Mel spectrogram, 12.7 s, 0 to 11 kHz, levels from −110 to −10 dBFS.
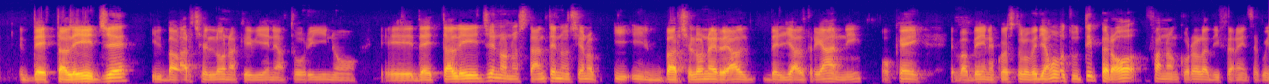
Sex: male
